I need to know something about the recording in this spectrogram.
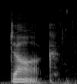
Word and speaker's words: dark: Từ này mình đọc thành O, xong rồi mình sẽ có âm K nữa, nhưng mà chúng ta phải cố gắng phát âm âm K, dark. Ok, dark. Chúng ta không nói dark. Nếu mà chúng ta nói như vậy là chúng ta không nói âm K, bật âm K cho mình.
